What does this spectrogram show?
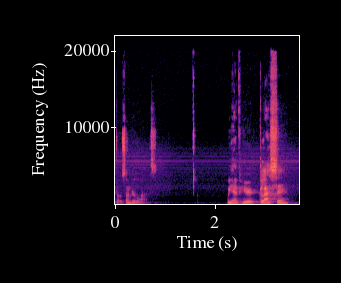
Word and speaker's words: clase: Clase is the only word here that should be underlined out of these 3 because Garcia and doce have that S as in Sally sound. They have the soft C. Clase, however, has the hard C.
